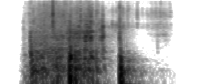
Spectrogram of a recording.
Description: Objects office cardboard box take an object out

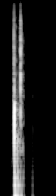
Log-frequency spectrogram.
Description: Large button

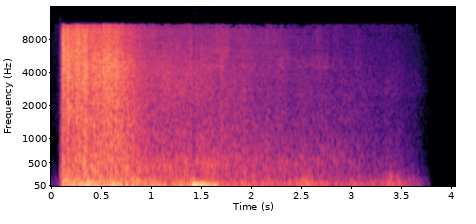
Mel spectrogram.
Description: Massive explosion close perspective

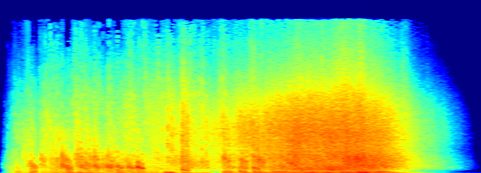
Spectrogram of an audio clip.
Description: Nature magic spell nature manipulation

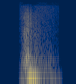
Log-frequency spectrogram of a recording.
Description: Short deep whoosh

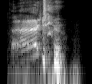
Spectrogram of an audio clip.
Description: Sneeze male fifty year old

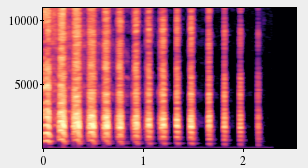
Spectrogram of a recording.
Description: Crazy giggle laugh; shorts sound effects

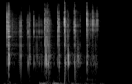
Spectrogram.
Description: Pill container putting pills inside; medicine

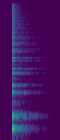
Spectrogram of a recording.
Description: Futuristic button

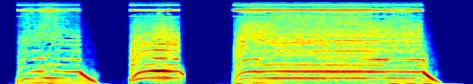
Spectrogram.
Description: Robot arm moving

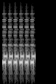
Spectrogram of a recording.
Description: Digital interface short scroll menu ui

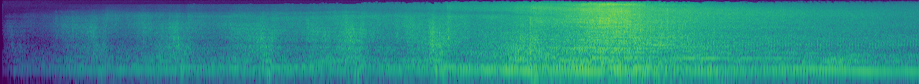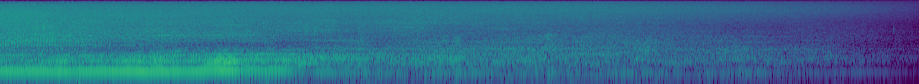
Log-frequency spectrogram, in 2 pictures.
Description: Motorboat passing by close perspective

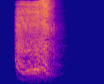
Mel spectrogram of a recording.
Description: Bullet pass by

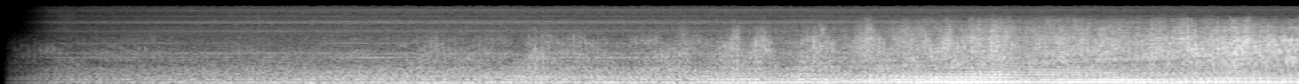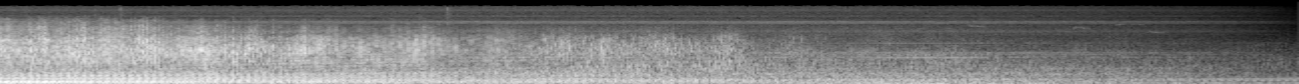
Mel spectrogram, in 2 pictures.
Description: Airport of Johannesburg light aircraft pass by

